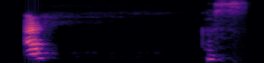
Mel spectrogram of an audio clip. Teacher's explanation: ujung lidah hampir bertemu dengan gigi seri bagian bawah bagian dalamnya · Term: huruf sin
